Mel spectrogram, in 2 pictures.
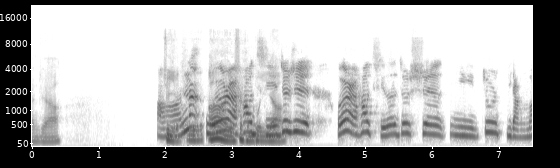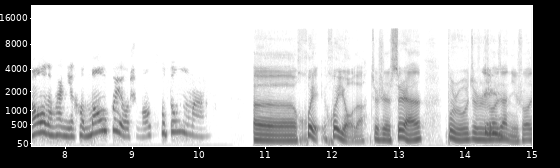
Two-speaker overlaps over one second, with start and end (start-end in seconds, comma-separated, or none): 2.0-3.8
